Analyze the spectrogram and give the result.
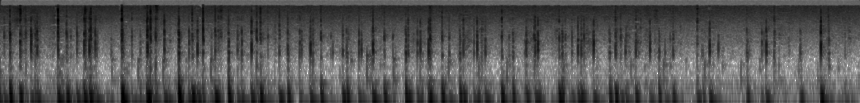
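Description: Fingertips press and pop the hollow bubble domes of a round, flat, space-themed soft silicone pop-it fidget toy held in both hands, also tapping its surface. The result is a rapid, uneven series of short, dull, muffled thumps and soft pops, deep and bassy with almost no high end and no ring after each press.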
